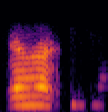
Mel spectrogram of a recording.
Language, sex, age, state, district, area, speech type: Maithili, female, 18-30, Bihar, Begusarai, urban, conversation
